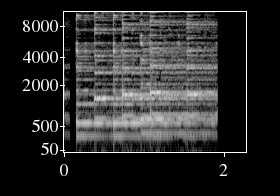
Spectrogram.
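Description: Mobile phone ringing with a melodic ringtone, a short tune of steady notes. The tune restarts just after the start and cuts off suddenly near the end as the call is taken.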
